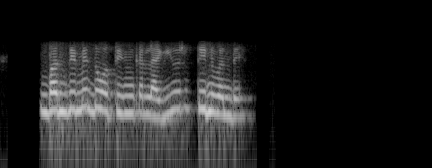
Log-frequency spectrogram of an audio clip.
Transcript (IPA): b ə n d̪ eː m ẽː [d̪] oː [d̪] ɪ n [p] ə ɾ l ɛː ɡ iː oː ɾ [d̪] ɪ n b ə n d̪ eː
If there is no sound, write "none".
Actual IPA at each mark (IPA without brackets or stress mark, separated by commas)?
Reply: d̪, t̪, k, t̪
